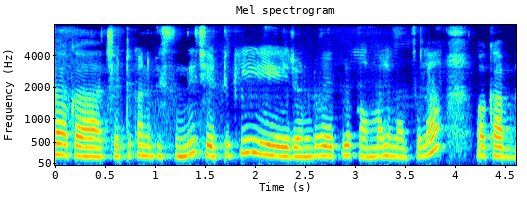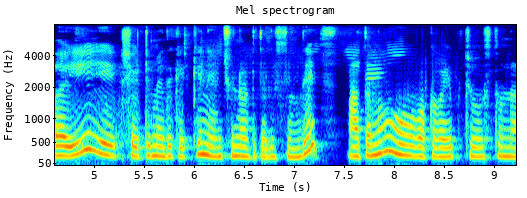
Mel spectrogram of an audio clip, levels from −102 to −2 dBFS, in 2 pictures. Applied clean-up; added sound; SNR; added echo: neural mask model Resemble Enhance denoiser.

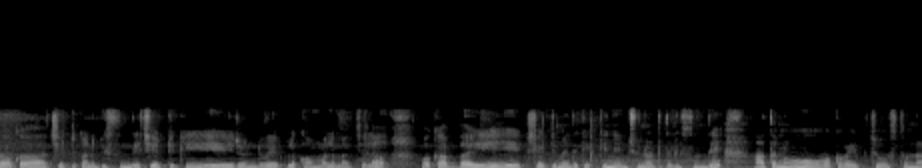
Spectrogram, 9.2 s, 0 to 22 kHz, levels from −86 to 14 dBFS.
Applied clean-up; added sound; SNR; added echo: none; none; none; none.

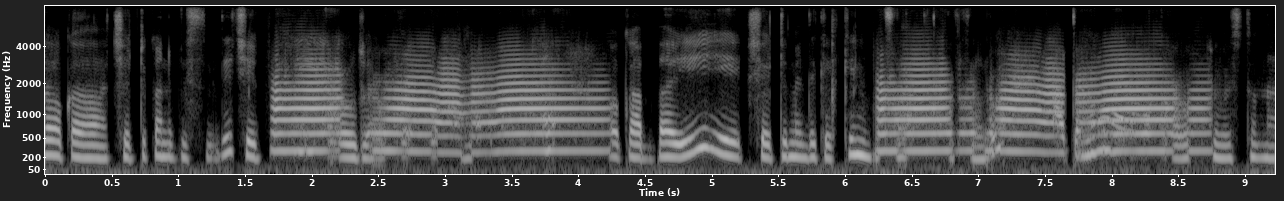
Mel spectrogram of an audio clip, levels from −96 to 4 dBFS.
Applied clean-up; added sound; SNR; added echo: neural diffusion model UNIVERSE++.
